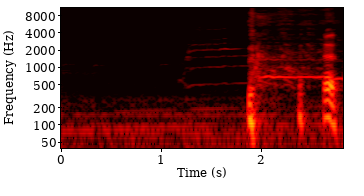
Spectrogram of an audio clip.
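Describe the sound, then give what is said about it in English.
A cat gives a short, rising meow followed by a couple of louder, rougher meows in quick succession, with no one speaking. “I can't wait for these four cats to die, and then maybe we'll get some cooler cats.”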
